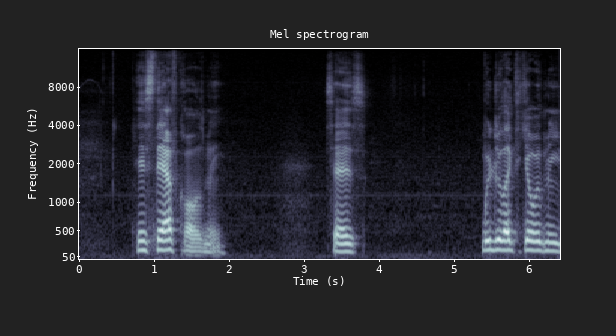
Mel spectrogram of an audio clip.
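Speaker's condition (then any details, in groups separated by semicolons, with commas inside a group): Cerebral palsy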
